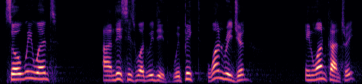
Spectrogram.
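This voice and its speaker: A man's voice: high-pitched, lively intonation, unhurried, darkish tone. A man giving a public science lecture, explaining informally and often restarting his sentences. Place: large lecture hall. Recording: long hall reverb.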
